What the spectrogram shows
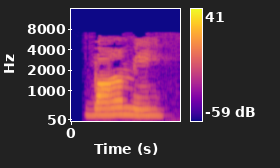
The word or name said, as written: bommie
